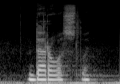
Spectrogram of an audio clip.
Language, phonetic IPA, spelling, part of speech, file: Belarusian, [daˈrosɫɨ], дарослы, adjective / noun, Be-дарослы.ogg
- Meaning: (adjective) grown, grown up, adult; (noun) adult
